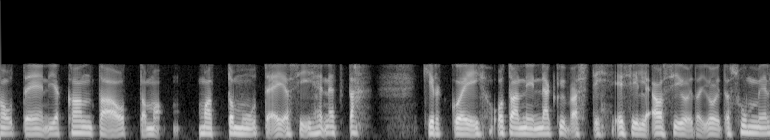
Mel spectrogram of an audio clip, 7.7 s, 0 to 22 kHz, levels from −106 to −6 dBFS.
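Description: No technical fault can be heard in the speech, which carries the narrow band of G.711 A-law telephone coding, with nothing above 3.8 kHz and at most a faint, level-following grain from the 8-bit logarithmic scale.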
